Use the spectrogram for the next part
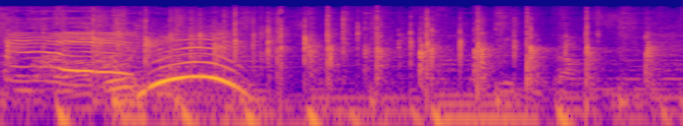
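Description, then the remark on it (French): A small group applauds the winner of a game, brisk overlapping claps lasting a couple of seconds, preceded by a swooping whooped cheer from a voice. “bravo, on peut l'applaudir.”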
